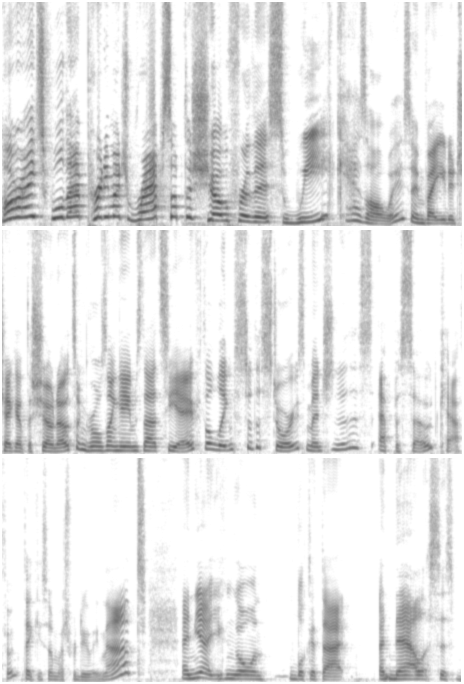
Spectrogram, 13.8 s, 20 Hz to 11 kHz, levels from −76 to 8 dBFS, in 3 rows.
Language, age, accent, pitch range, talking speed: English, 20-39, American, 175-275 Hz, 235 wpm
